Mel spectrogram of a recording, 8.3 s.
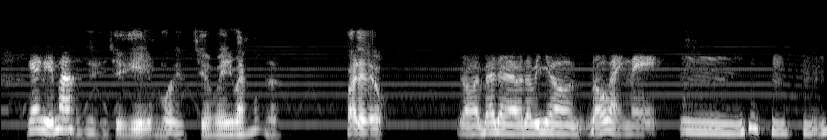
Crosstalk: none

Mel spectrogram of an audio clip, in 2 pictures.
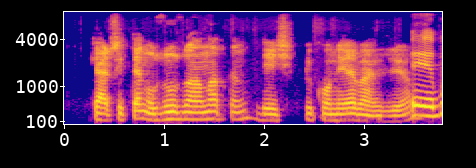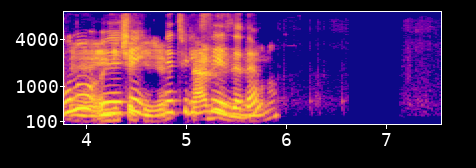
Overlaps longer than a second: present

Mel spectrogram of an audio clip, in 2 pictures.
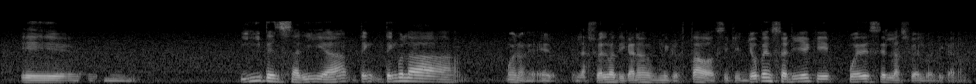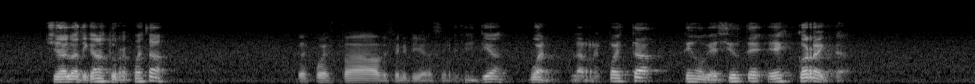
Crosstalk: none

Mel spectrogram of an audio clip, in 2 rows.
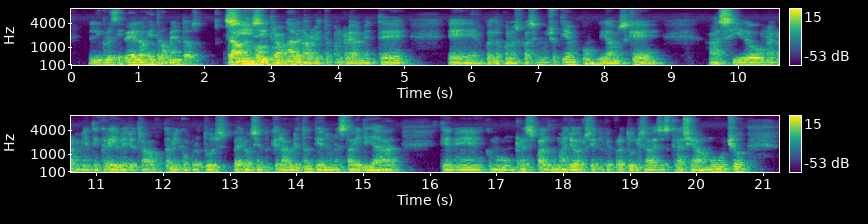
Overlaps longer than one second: present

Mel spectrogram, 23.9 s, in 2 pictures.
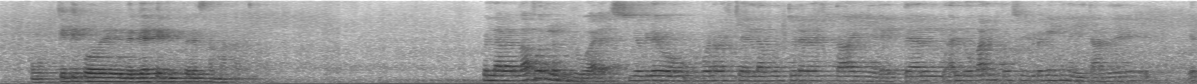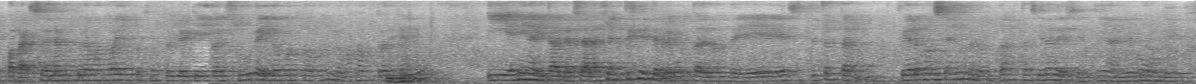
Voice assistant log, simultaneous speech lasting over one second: none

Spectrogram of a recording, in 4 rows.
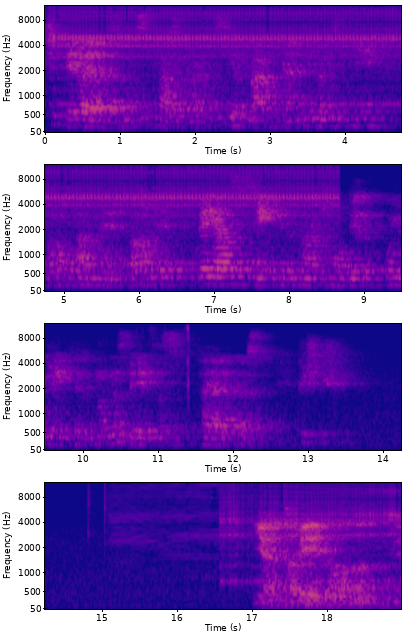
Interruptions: none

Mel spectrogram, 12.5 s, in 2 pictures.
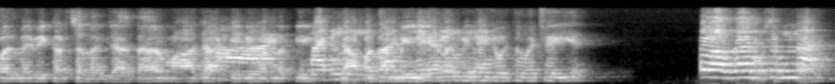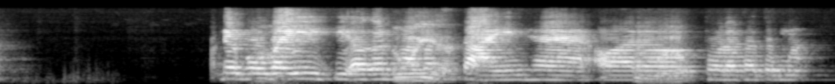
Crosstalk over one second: present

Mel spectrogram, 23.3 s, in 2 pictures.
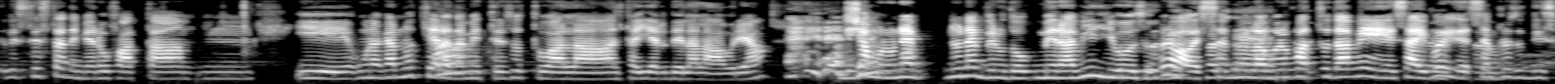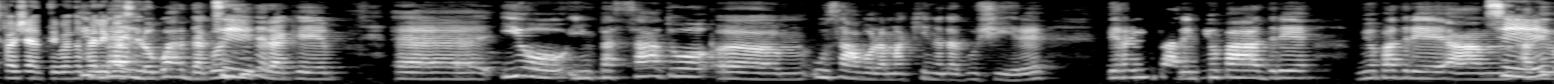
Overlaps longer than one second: present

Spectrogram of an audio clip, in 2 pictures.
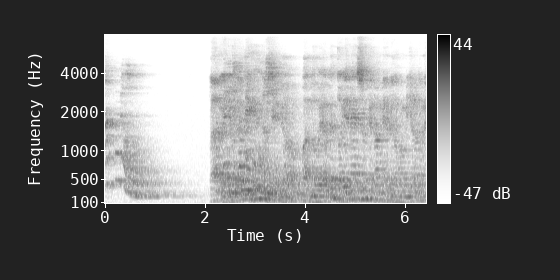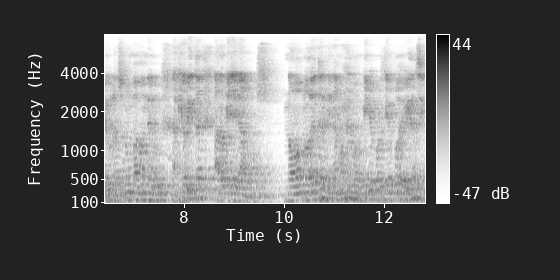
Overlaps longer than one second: present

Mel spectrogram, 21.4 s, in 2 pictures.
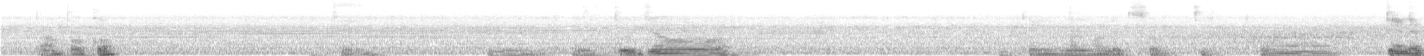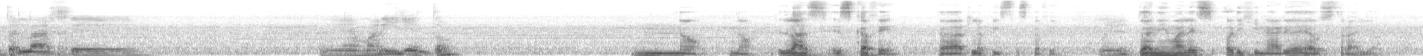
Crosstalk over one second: none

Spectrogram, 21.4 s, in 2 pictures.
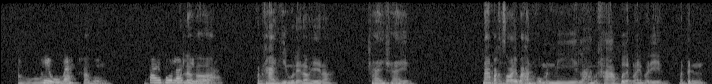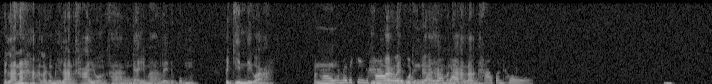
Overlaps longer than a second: present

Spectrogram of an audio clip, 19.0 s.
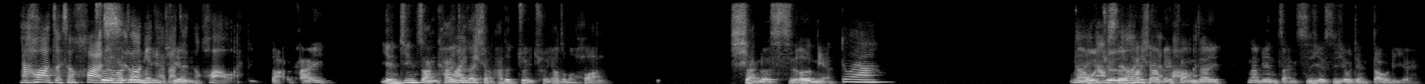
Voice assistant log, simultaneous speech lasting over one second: present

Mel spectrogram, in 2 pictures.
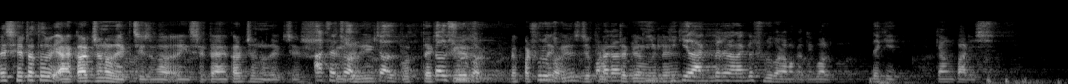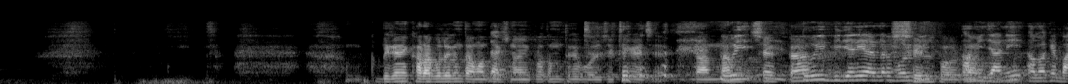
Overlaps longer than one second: present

